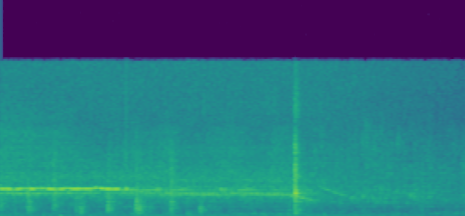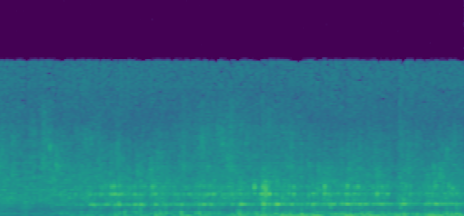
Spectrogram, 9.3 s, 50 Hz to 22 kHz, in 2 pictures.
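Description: A kettle's high whistle trails off as water boiled on a 450-watt electric stove is ready, then the boiling water is poured in a steady stream into a thermos, its hollow gurgling tone rising as the thermos fills.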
